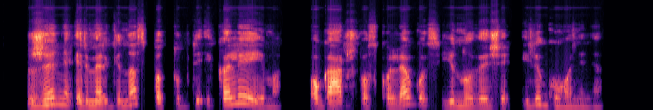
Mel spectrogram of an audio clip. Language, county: Lithuanian, Kaunas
